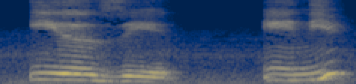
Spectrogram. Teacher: Quando a gente uniu it com n, o t vai ficar com som de r.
